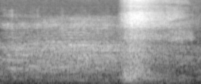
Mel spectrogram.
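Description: A short, sharp breath through the nose close to the microphone, a little past a second in, over faint room noise.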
